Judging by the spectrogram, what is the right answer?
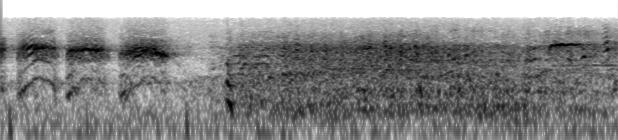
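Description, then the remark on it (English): A young crow with a hurt leg gives three harsh, nasal caws in quick succession, then a rough, raspy squawking continues with one more call near the end. “Hey, it's a young crow that Alfie spotted.”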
